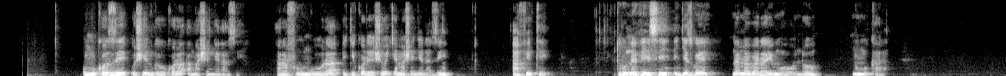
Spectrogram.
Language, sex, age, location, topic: Kinyarwanda, male, 25-35, Nyagatare, government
